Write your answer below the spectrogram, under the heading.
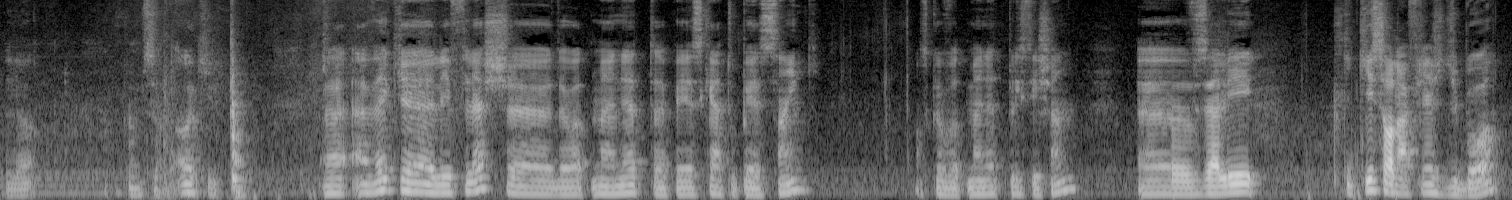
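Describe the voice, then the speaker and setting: A man with a Québécois French accent giving a casual tutorial to viewers, halting and repeating his words as he goes. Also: medium pitch, animated. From Quebec, Canada. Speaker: gaming video creator. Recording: clear background noise, home-made recording.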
